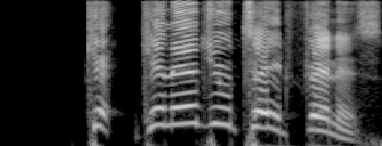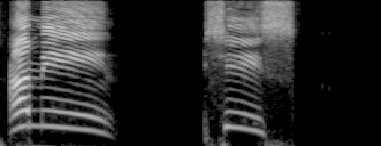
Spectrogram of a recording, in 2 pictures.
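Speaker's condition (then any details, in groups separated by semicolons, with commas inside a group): No condition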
